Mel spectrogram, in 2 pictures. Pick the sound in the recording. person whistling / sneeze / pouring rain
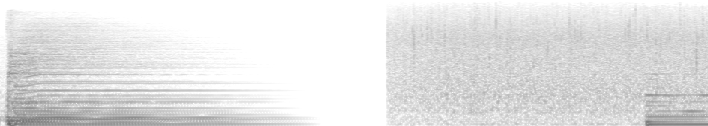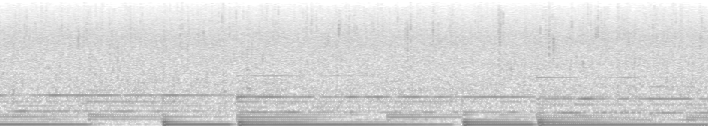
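pouring rain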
